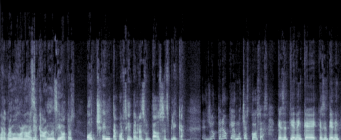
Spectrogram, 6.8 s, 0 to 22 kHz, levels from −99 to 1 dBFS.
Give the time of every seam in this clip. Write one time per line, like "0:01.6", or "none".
0:04.3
